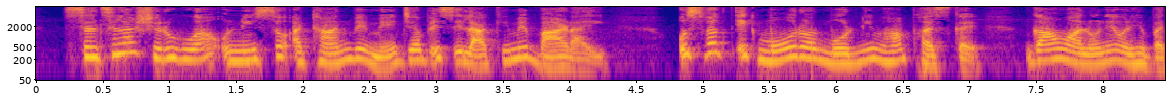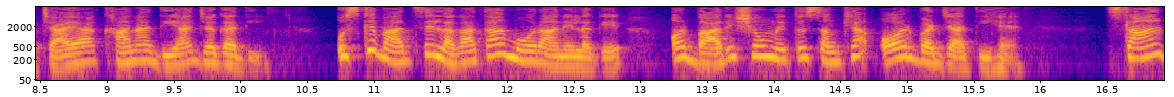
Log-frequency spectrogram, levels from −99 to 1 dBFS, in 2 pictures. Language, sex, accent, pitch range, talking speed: Hindi, female, native, 155-235 Hz, 165 wpm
